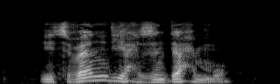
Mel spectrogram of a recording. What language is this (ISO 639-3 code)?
kab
